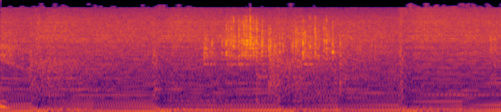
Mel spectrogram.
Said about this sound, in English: the dice tower just makes it sound more intimidating.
